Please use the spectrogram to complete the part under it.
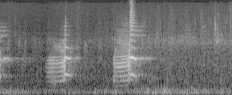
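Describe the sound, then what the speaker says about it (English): Canada geese flying past outdoors, two loud nasal honks about a second apart over a low rumbling background, then a faint third call trailing off. "Thank you, Canada geese."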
